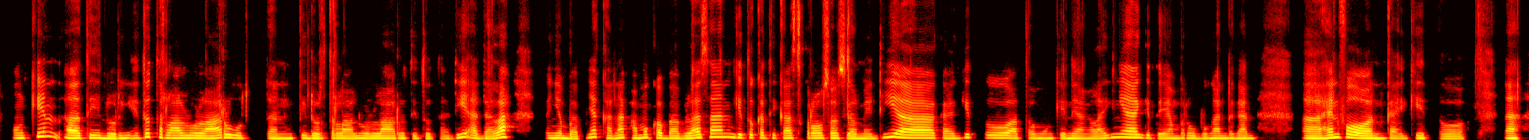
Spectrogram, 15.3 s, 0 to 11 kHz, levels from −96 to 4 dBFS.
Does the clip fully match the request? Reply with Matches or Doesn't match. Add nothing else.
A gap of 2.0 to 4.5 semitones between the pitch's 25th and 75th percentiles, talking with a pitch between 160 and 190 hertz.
Matches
